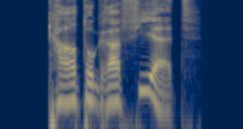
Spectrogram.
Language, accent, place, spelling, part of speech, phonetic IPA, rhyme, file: German, Germany, Berlin, kartografiert, verb, [kaʁtoɡʁaˈfiːɐ̯t], -iːɐ̯t, De-kartografiert.ogg
- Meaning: 1. past participle of kartografieren 2. inflection of kartografieren: third-person singular present 3. inflection of kartografieren: second-person plural present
